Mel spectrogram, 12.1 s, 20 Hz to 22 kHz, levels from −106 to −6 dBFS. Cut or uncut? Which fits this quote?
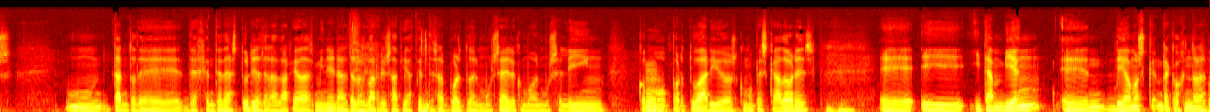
uncut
